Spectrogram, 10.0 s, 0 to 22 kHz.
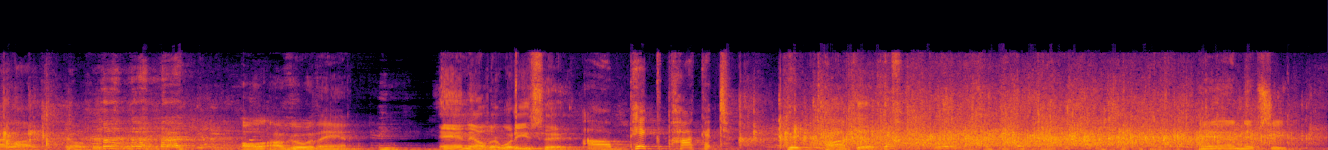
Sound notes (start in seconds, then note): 5.5 applause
